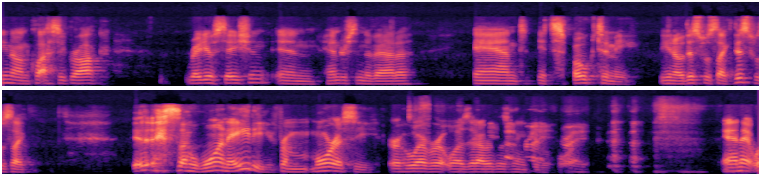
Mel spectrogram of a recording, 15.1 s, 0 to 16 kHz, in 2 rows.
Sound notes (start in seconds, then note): 13.9 laughs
